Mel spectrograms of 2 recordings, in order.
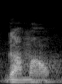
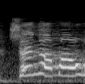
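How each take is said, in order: First: Said in the usual way. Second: High falsetto woman saying no; refusing woman's voice. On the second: Acted. Woman refusing to leave her town, high falsetto. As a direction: squeak the refusal like a pouty girl.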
